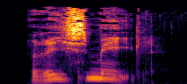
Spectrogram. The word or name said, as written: rismel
